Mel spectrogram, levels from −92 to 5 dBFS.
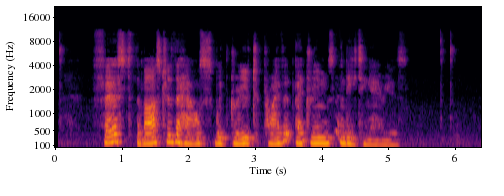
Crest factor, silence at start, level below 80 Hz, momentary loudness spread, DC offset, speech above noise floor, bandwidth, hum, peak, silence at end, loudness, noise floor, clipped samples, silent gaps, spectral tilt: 16 dB; 0.65 s; -62 dBFS; 11 LU; under 0.1%; 36 dB; 10.5 kHz; none; -10 dBFS; 1.2 s; -25 LUFS; -60 dBFS; under 0.1%; none; -7 dB/octave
